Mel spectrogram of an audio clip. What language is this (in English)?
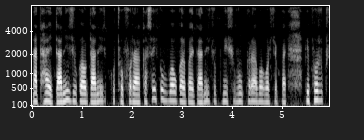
Bodo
